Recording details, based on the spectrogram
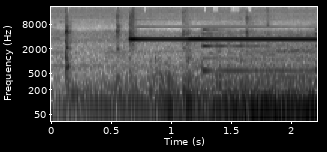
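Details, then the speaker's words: Class C RV just switched on with the stabilizers still down: a high, thin electronic beeping over a quiet idle, warning not to move the RV. "And you hear that beeping because the stabilizers are down. So if the RV is on and the stabilizers are down, you'll hear that beep. That tells you don't move."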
